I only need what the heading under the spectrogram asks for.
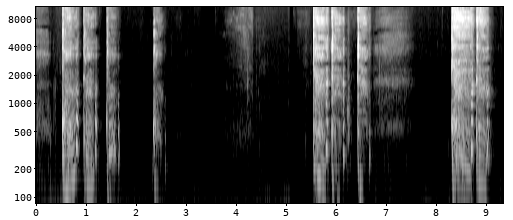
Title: coughing because I’m really sick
